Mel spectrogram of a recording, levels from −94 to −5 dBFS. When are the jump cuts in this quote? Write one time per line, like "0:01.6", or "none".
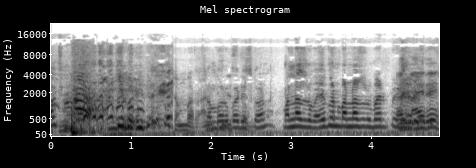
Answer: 0:01.6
